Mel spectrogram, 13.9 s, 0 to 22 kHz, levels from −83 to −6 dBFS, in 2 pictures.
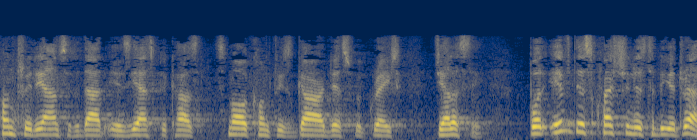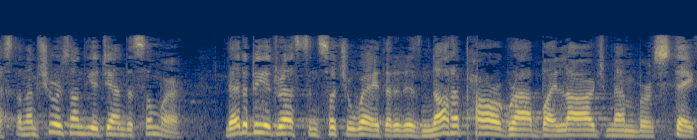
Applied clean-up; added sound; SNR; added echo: none; none; none; none.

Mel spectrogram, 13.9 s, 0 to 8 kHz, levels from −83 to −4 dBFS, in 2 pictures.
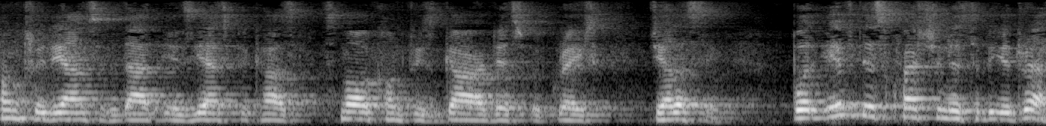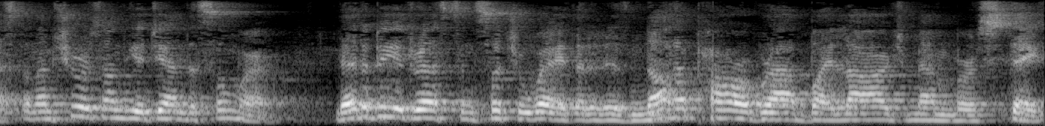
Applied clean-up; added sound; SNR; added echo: none; none; none; reverberation time 1.1 s.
